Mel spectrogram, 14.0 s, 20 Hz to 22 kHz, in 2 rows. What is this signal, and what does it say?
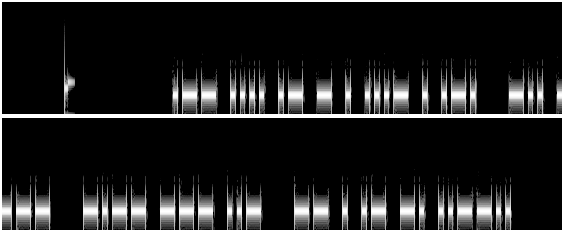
Morse code, heard as a keyed tone, about 20 wpm, 700 Hz. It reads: WHATEVER DO YOU MEAN?
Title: Sentences from Top 1100 Words 20wpm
